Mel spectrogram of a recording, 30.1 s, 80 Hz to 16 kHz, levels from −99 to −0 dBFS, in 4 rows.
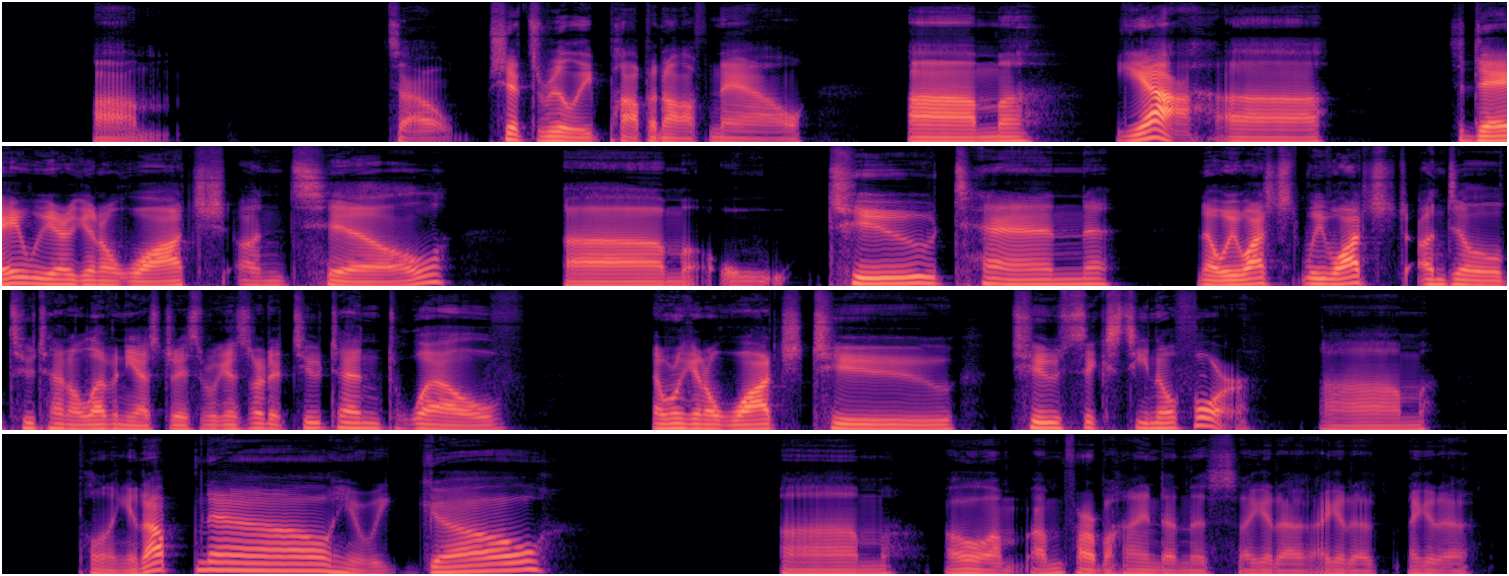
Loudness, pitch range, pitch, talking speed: -30 LUFS, 100-135 Hz, 110 Hz, 135 wpm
